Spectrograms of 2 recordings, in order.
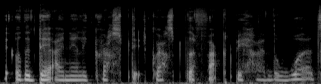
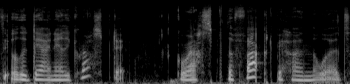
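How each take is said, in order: First: It runs on without stopping after "grasped it". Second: It stops after "grasped it" before going on.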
